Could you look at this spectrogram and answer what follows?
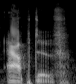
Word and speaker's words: Aptiv: This podcast is also brought to you by Aptiv. Like active, but spelled with a P.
